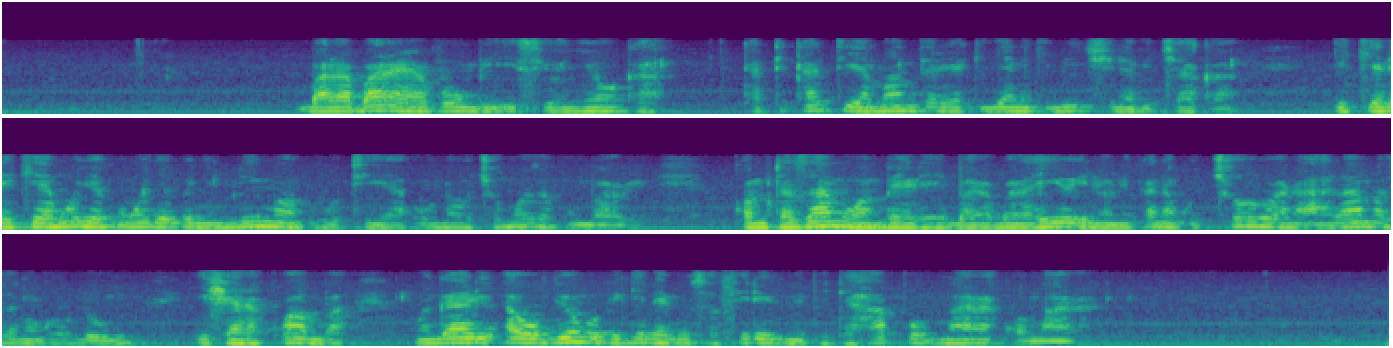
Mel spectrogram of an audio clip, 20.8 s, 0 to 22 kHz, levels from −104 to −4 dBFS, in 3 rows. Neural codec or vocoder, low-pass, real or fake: none; 5.4 kHz; real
